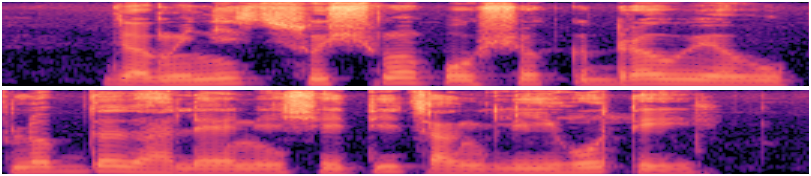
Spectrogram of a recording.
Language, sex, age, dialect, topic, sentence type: Marathi, male, 60-100, Standard Marathi, agriculture, statement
